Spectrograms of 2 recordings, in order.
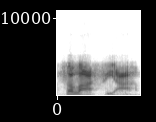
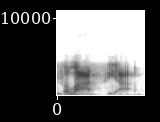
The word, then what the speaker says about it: Selassie: So the founder of Rastafarian, or who they model themselves after, is how do you pronounce his name? Haile Selassie? Okay. Selassie. Okay, Selassie.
